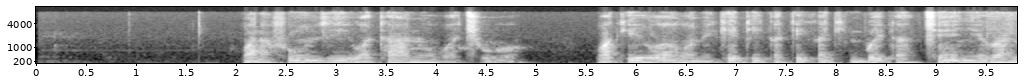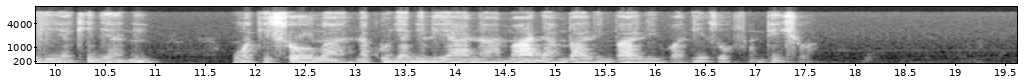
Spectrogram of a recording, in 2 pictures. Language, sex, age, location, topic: Swahili, male, 25-35, Dar es Salaam, education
